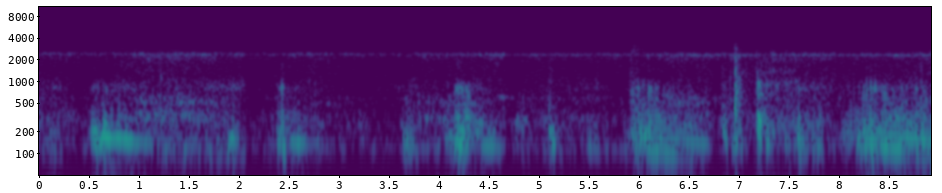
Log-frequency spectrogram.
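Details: Phone recording: repeated rumbling snores with the breaths, roughly every one to two seconds, with a steady electrical hum behind; snoring.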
